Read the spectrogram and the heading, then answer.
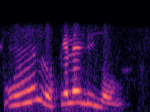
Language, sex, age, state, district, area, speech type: Assamese, female, 60+, Assam, Udalguri, rural, conversation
